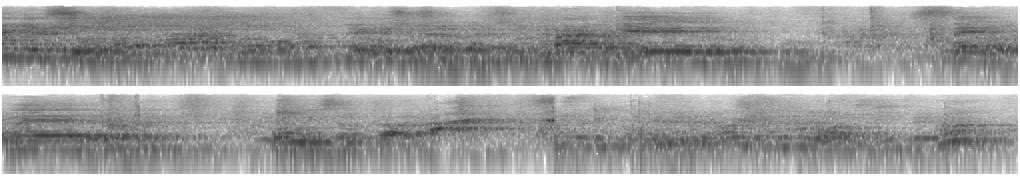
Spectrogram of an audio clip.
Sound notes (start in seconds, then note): none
